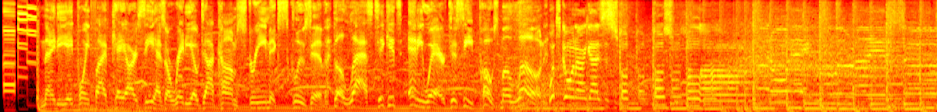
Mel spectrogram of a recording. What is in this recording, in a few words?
PROMO COMMERCIAL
